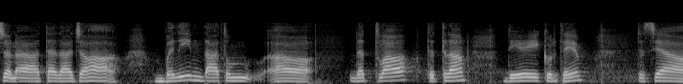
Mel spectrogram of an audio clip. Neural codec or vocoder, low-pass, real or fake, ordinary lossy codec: codec, 16 kHz, 0.5 kbps, X-Codec, HuBERT features, trained on LibriSpeech; 7.2 kHz; fake; none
